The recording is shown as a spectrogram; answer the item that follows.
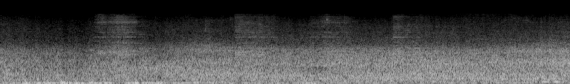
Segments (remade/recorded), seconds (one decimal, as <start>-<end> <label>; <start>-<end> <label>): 0.0-5.7 recorded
